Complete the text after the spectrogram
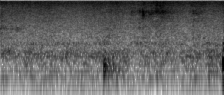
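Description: A wooden board is set down with a soft thud.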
